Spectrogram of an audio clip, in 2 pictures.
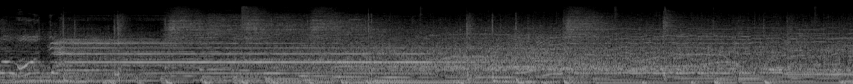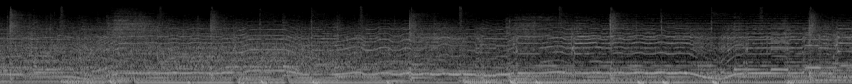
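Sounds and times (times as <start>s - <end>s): band playing pop ballad: 0.0s - 17.0s.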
